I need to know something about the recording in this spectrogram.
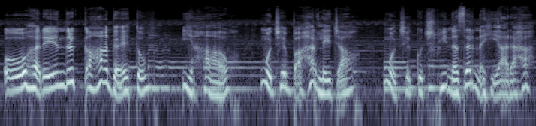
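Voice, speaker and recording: A woman's voice: medium pitch, lively intonation, takes it slowly, faint music behind. A woman voicing a frail, reproachful old village mother in a cartoon moral story, with a plaintive manner. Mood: anxious, calling. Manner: plaintive, guilt-tripping.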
